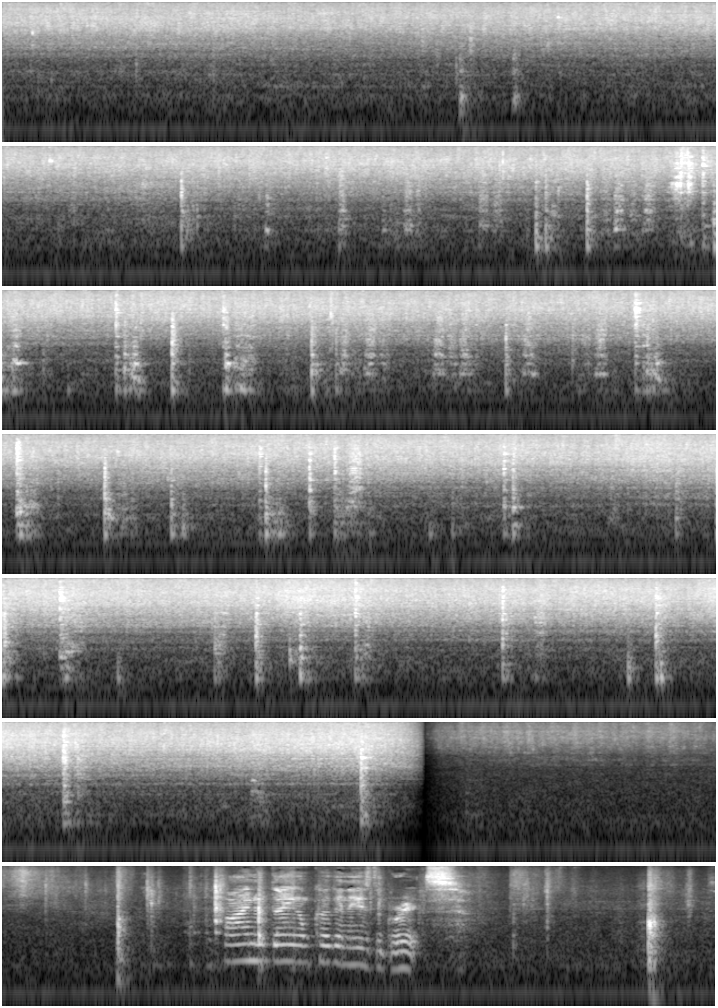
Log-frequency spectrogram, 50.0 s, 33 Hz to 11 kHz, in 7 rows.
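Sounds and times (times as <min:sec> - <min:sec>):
eggs sizzling in a frying pan: 0:00.0 - 0:43.6
fork clicking and scraping pan: 0:09.8 - 0:14.8, 0:15.4 - 0:21.0, 0:21.6 - 0:26.7, 0:27.8 - 0:29.8, 0:30.7 - 0:32.3.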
